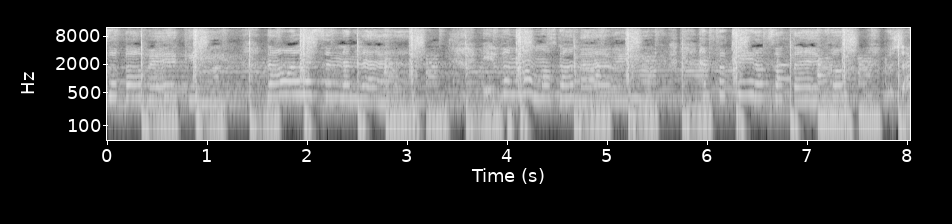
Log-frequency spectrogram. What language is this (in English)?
Portuguese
